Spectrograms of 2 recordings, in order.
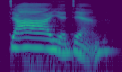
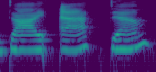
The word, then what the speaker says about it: diadem: Diadem. Did you notice we don't say di-a-dem, but di-a-dem? The A schwas instead of having a short sound or a long sound.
